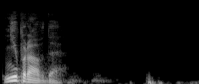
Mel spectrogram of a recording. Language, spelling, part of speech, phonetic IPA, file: Russian, неправда, noun, [nʲɪˈpravdə], Ru-неправда.ogg
- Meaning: 1. untruth, lie 2. not true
